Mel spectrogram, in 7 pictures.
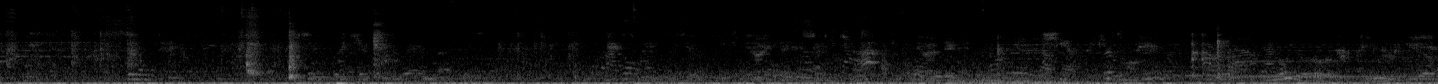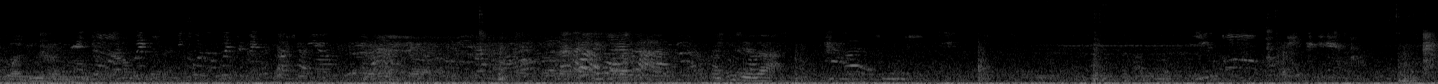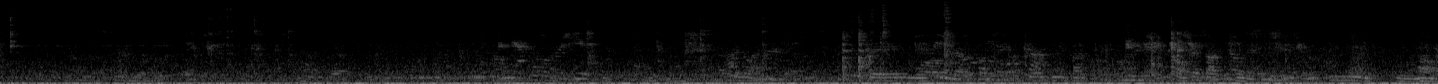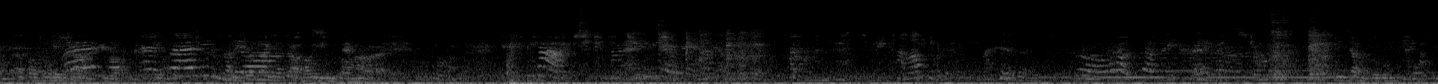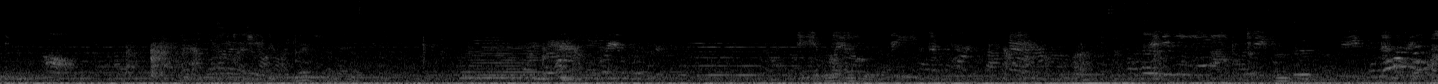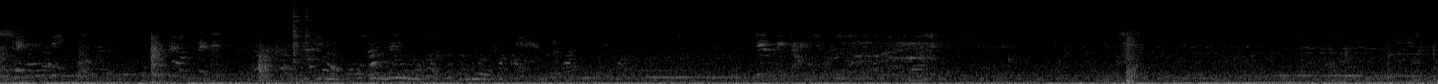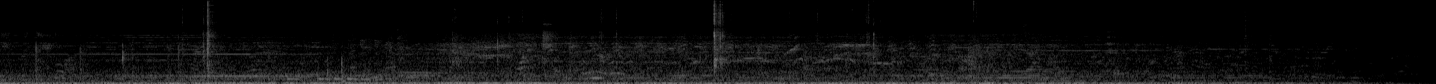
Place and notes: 中山區永安里, Taipei city - soundwalk
Walking on the road, Then enter the restaurant, Traffic Sound, Binaural recordings, Zoom H4n+ Soundman OKM II
Taipei City, Taiwan, 16 February 2014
